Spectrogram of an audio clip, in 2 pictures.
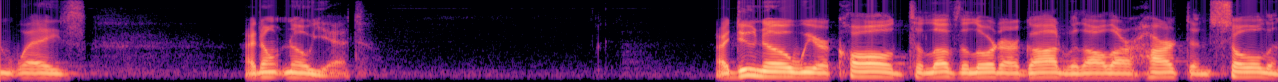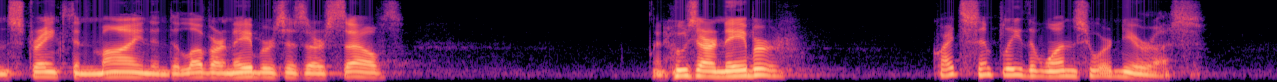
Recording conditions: large echoing room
